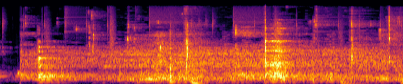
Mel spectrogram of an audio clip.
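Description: Water poured from an electric kettle into a stainless-steel pot, a steady splashing pour with a few sharp clinks of metal.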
